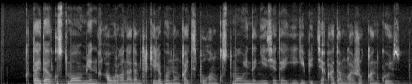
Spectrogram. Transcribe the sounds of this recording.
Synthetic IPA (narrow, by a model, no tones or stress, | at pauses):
qʰə̥t̪ɑjd̪ɑqʰʊst̪əmɑwəme̞nɑwəɾʁɑnɑd̪ɑmt̪ʰɪɾkʲe̞lɪpwo̞nəɴqʰɑjt̪ə̥sbo̞lˠʁɑɴqʰʊ̥st̪əmɑwijnd̪o̞nʲe̞zʲijad̪ɑje̞ɡʲipʲet̪ːeʔɑd̪ɑmʁɑʒoqːɑŋkʲʰɵz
